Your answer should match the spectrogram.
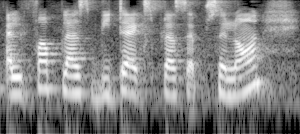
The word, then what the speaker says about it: epsilon: ये एप्सिलॉन कहलाता है, EPISLON एप्सिलॉन, EPSILON एप्सिलॉन इसकी प्रोनाउंसिएशन है।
